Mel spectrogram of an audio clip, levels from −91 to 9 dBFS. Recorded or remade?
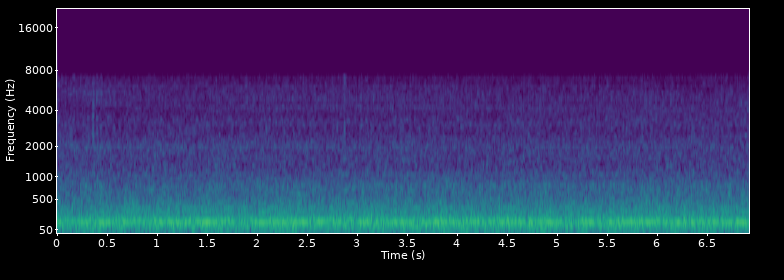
remade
